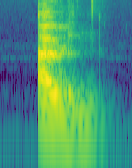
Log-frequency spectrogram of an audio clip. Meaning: plural of uil
- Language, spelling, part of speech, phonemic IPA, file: Dutch, uilen, noun, /ˈœylə(n)/, Nl-uilen.ogg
